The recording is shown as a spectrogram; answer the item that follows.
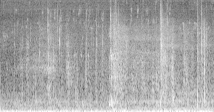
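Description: Near silence in a hushed film scene: faint scattered taps, with two soft swishes about two and three seconds in.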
